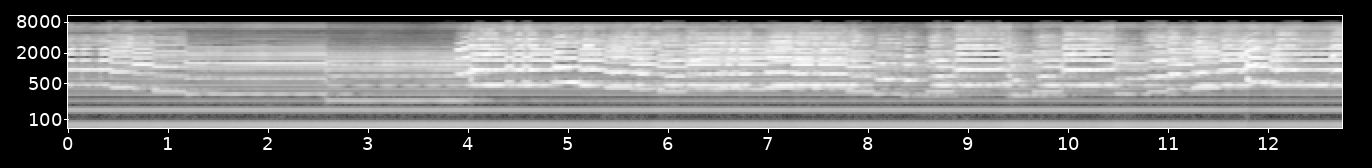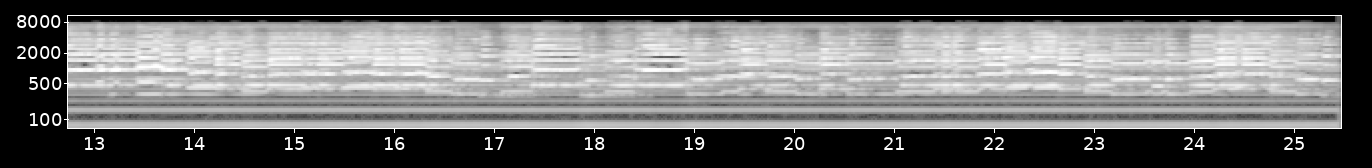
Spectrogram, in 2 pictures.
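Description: Polish folk music on a kozioł bagpipe: a steady low drone under a reedy melody. About four seconds in, the music grows louder and fuller as more playing joins in.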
